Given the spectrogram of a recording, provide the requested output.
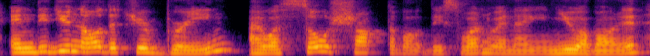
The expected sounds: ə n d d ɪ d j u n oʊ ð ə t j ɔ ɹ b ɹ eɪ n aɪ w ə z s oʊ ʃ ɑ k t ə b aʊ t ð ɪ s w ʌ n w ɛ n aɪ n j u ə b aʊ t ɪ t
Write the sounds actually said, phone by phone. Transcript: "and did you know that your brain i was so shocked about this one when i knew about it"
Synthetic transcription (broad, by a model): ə n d d ɪ d j u n oʊ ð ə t j ɔ ɹ b ɹ eɪ n aɪ w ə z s oʊ ʃ ɑ k t ə b aʊ t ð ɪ s w ʌ n w ɛ n aɪ n j u ə b aʊ t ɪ t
